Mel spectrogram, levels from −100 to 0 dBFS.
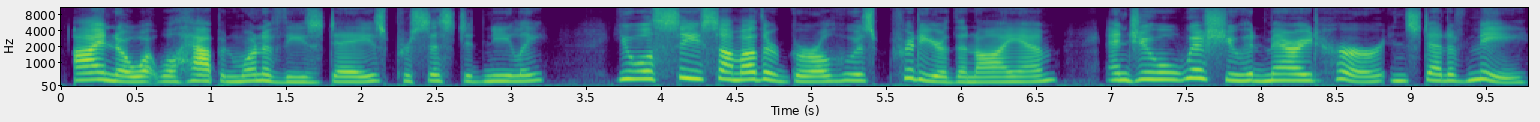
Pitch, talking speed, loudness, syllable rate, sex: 250 Hz, 210 wpm, -19 LUFS, 5.0 syllables/s, female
